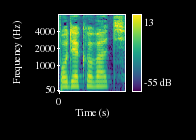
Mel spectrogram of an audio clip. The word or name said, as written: poďakovať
